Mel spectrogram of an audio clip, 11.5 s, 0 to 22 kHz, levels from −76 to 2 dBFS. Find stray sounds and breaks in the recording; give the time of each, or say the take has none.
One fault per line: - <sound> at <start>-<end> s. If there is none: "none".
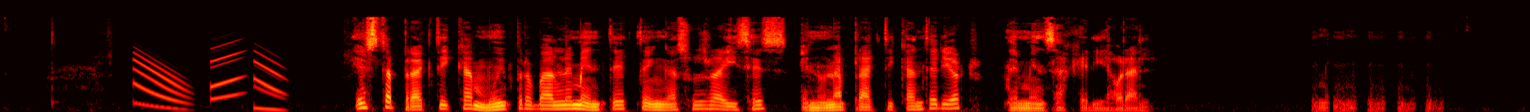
- chirp at 1.0-2.2 s
- laugh at 9.8-10.9 s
